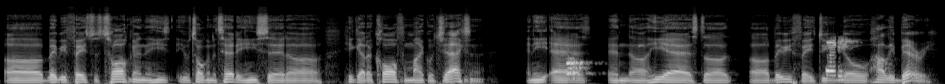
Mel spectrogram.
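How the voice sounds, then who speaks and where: A man's voice: sits low, fairly even intonation, fairly quick, no room sound, clean studio sound. A man hosting a podcast, talking casually about music in informal, slangy speech. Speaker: podcast host.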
